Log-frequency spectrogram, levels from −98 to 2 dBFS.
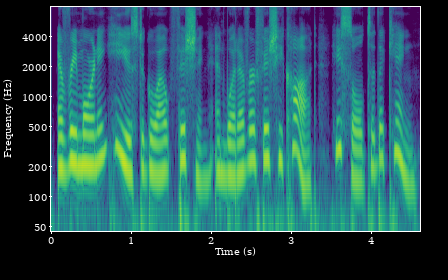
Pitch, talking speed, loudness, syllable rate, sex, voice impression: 200 Hz, 235 wpm, -18 LUFS, 5.7 syllables/s, female, feminine, adult-like, slightly muffled, slightly calm, friendly, slightly kind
